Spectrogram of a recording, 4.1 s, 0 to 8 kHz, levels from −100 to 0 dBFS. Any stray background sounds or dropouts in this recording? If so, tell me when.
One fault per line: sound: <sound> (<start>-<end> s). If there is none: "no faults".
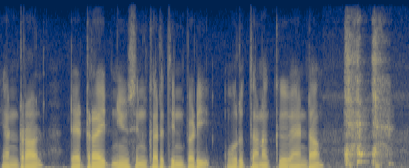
sound: throat clearing (3.4-4.0 s)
